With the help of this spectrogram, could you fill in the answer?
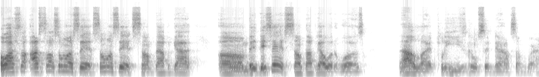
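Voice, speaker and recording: A man with a high pitch, very wide pitch swings, big swings in loudness, a very fast pace and an animated tone, on a very clean recording with a silent background. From US South, Georgia. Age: 40s. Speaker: live stream panel host. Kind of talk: casual chat.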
